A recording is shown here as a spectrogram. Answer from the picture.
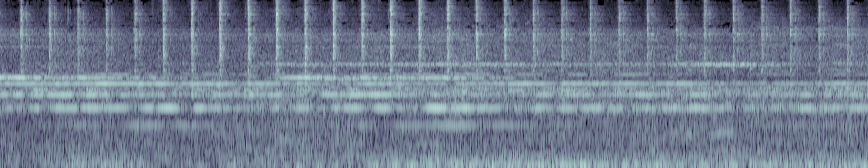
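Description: Amtrak Hiawatha passenger train passing, a heavy low rumble that grows louder about halfway through. Over it run several steady high tones and a fast, even ticking of about four or five a second.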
